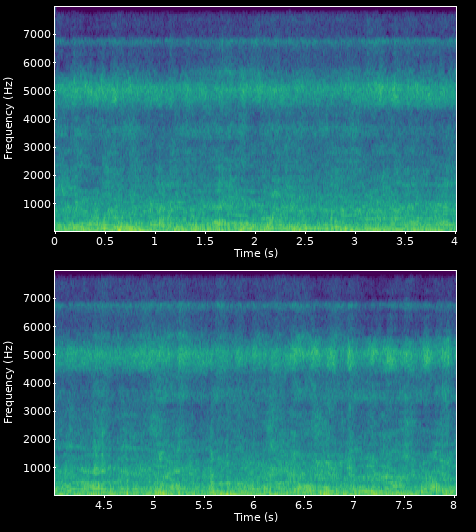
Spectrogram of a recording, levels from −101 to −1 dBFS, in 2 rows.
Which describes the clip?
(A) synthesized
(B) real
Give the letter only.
A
